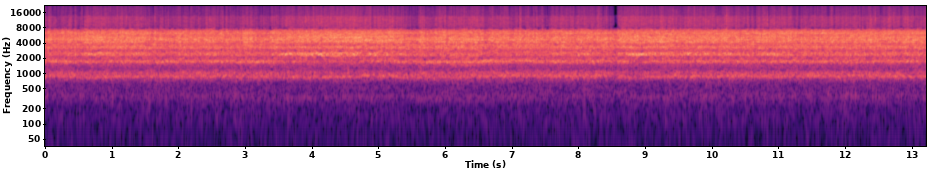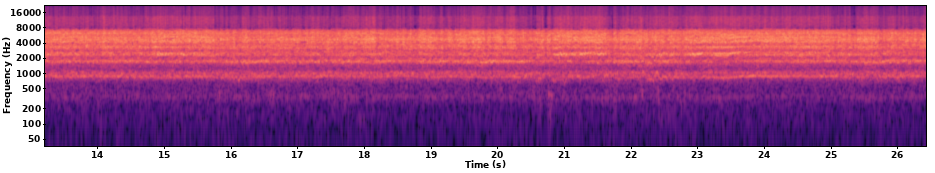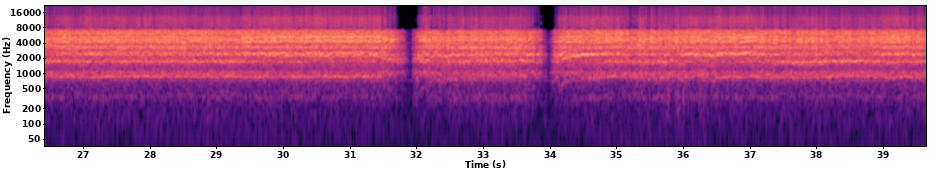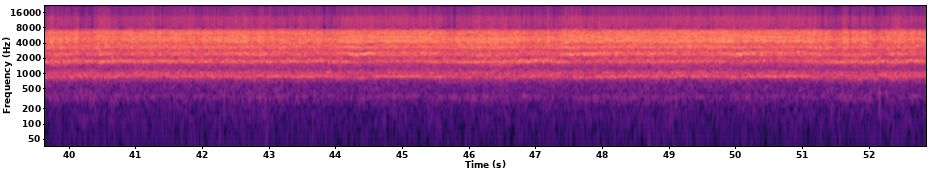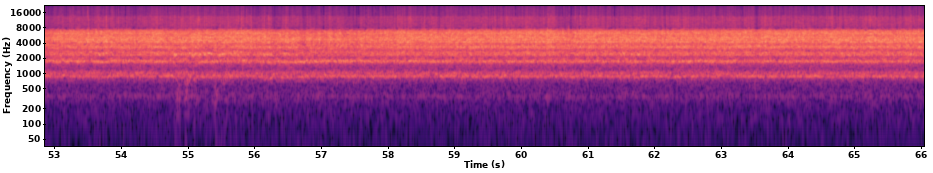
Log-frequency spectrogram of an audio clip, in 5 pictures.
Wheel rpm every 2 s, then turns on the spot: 220, 230, 220, 220, 230, 230, 230, 230, 230, 230, 220, 220, 230, 230, 230, 190, 160, 190, 210, 220, 230, 230, 230, 220, 230, 220, 230, 230, 230, 230, 230, 230, 240.
none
